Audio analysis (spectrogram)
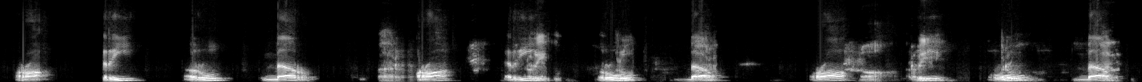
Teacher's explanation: Yang betul adalah getaran, tetap ada getaran namun tidak mubalaghah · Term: takrir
